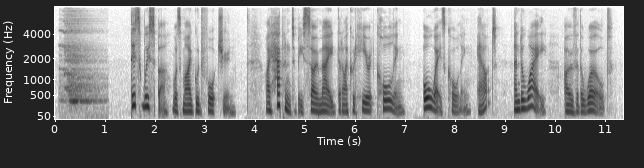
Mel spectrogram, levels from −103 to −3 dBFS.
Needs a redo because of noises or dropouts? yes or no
yes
